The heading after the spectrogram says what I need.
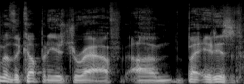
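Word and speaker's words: Jirav: ask the the name of the company is giraffe um but it is not spelt as you would expect it's spelled j-i-r-a-v i have to ask why that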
